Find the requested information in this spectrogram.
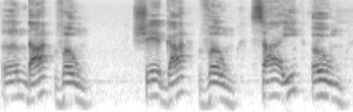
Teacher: Aquele M é um U, não é saíam, né? Não tem um som de M, tem um som de U aparecendo ali. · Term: semivogal U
